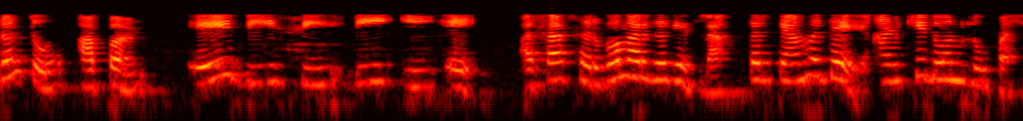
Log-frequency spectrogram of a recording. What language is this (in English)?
Marathi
